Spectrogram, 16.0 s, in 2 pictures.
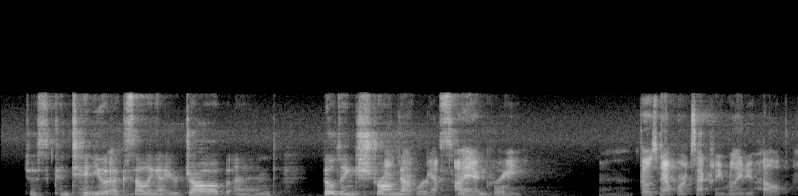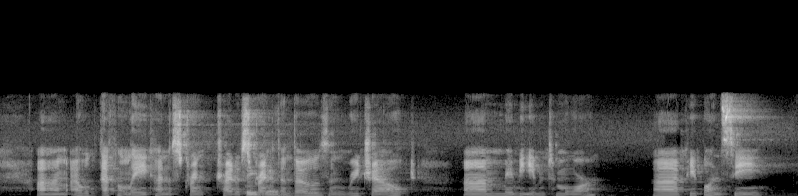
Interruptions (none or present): present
